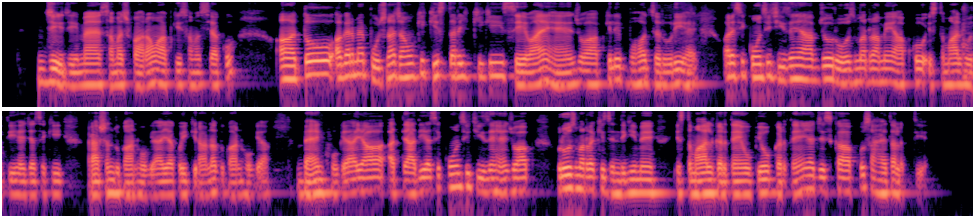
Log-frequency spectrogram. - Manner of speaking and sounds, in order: tapping
- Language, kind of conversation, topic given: Hindi, advice, नए स्थान पर डॉक्टर और बैंक जैसी सेवाएँ कैसे ढूँढें?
